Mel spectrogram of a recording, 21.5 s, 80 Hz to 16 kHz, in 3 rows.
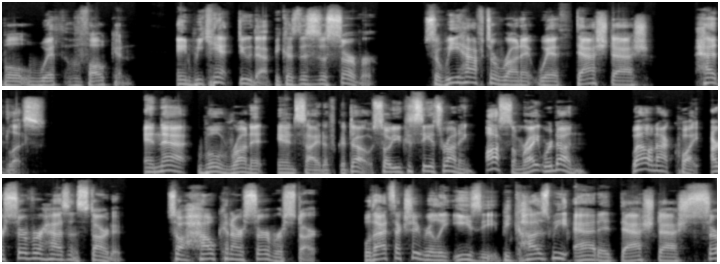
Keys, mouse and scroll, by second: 5.7-7.5 typing, 7.6 Return, 17.2 ctrl+c, 19.3 Up, 19.9 Up, 20.4-21.4 typing.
